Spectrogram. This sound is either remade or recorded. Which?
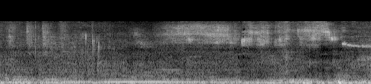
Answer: remade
